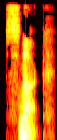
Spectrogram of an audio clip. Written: snuck

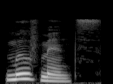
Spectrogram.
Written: movements

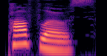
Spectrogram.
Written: Pavlos

